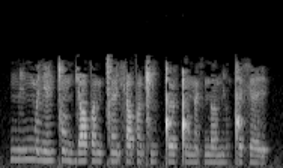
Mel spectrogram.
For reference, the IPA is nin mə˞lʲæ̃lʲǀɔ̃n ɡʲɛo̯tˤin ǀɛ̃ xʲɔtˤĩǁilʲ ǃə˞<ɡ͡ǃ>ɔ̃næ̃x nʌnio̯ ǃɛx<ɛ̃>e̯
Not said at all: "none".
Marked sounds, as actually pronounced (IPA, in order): ǃ, ɛ

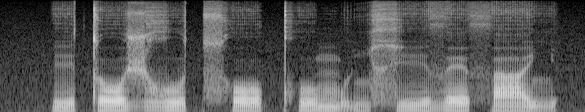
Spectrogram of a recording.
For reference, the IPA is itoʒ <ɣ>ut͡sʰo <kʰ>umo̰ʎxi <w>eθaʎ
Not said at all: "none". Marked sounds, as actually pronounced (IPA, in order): ɣ, kʰ, ð

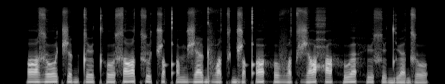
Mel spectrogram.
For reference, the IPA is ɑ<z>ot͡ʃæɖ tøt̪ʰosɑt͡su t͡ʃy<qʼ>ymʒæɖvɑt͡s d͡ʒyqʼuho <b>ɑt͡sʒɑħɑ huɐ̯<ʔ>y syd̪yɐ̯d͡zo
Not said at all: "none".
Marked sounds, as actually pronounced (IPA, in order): z, qʼ, v, h

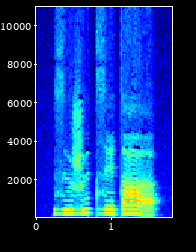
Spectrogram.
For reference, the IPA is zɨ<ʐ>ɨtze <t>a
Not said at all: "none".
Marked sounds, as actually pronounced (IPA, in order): ʐ, t

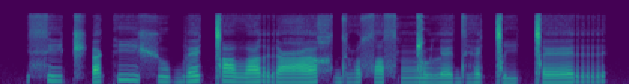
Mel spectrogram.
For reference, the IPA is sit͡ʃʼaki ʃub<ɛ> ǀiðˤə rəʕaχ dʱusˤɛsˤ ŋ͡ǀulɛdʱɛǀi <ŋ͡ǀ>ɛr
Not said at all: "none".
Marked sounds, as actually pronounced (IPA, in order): ɛ, ǀ

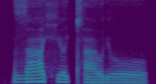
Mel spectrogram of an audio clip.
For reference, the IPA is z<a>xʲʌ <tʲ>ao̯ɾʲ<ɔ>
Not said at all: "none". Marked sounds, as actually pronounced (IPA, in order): a, cʰ, o

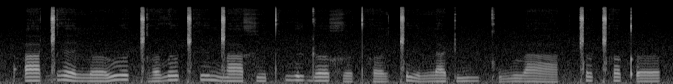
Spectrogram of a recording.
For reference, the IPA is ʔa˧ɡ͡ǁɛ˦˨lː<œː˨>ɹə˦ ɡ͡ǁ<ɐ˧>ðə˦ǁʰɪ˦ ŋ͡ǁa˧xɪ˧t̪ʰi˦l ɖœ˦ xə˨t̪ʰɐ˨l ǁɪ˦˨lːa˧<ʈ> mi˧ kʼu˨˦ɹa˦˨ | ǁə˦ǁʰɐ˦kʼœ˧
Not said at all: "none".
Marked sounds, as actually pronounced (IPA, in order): œ˨, ɐ˨, ʈ

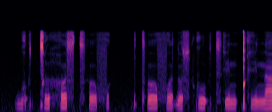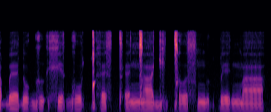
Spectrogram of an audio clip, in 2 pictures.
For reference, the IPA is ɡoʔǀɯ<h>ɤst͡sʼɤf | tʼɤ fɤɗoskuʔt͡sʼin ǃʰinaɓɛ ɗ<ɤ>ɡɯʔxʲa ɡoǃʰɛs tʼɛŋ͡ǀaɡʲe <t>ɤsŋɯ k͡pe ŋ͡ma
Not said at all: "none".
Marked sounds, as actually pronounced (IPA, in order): h, o, ǀ

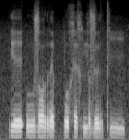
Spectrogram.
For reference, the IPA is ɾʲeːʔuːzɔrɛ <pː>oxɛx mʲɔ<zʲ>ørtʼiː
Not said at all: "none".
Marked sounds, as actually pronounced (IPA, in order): pː, z

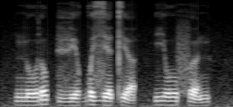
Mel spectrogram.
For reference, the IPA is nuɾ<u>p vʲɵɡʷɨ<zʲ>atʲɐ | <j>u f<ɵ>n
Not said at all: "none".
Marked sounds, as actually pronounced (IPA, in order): u, zʲ, j, ɵ

